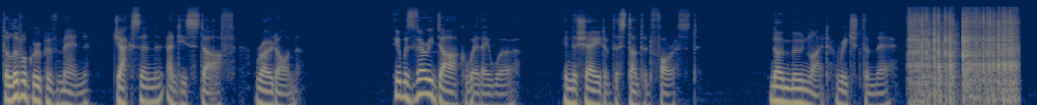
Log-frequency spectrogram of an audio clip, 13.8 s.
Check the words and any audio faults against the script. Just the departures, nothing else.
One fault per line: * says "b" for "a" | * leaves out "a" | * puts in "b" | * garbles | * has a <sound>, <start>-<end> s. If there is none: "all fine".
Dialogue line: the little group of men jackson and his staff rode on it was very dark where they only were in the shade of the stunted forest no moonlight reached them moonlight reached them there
* leaves out "only"
* leaves out "moonlight reached them"
* has a squeak, 12.1-13.6 s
